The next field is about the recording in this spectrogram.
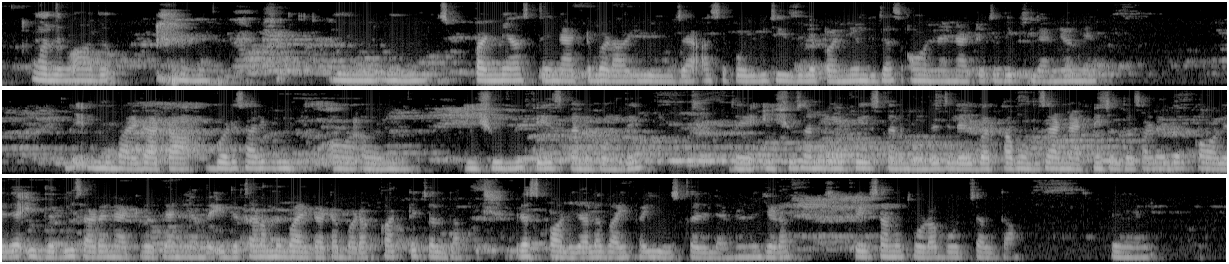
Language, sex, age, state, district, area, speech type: Dogri, female, 18-30, Jammu and Kashmir, Samba, rural, spontaneous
